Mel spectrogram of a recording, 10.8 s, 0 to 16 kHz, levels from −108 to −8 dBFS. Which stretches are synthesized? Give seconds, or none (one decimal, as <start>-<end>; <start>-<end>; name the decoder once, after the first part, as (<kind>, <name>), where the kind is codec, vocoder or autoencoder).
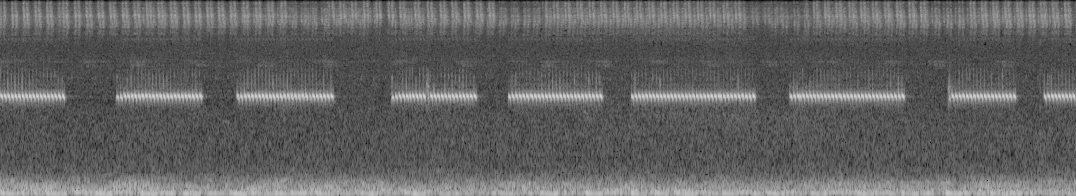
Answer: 0.6-3.1 (vocoder, BigVGAN v2); 7.2-8.0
